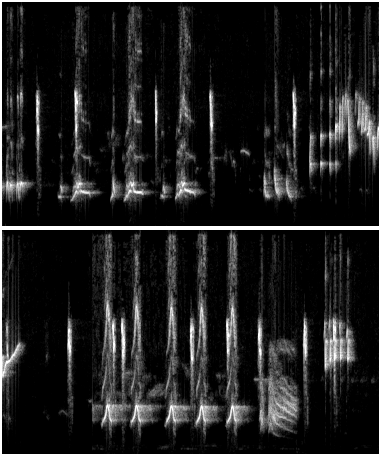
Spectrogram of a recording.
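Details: Song thrush song built from two merged recordings: short bright phrases near the same pitch repeated several times in quick runs, interspersed with high thin whistles and sharp clicks, with a brief pause midway.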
